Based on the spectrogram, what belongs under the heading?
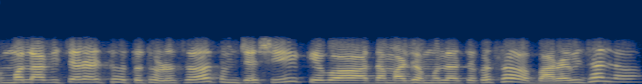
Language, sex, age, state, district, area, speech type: Marathi, female, 45-60, Maharashtra, Yavatmal, rural, conversation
